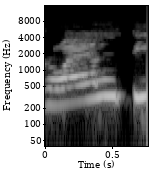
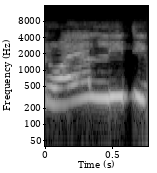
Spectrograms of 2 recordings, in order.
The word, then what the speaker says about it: royalty: খেয়াল করেন, এখানে আমার চ্যাপ্টারের নাম হচ্ছে রয়্যালটি অ্যাকাউন্ট। উচ্চারণটা ঠিকঠাক করতে হবে কিন্তু, রয়্যালটি। আমরা অনেকে রয়্যালিটি বলি, এখানে কিন্তু লিটি না, রয়্যালটি।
